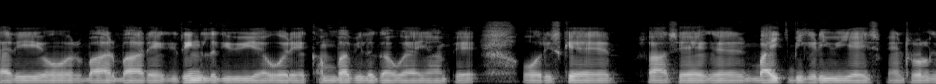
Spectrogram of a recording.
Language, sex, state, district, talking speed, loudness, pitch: Hindi, male, Rajasthan, Bikaner, 185 wpm, -21 LUFS, 90 Hz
